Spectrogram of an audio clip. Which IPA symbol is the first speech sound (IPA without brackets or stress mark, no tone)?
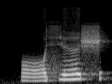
ɔ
